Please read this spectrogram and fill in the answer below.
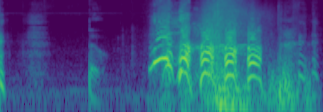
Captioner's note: screaming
